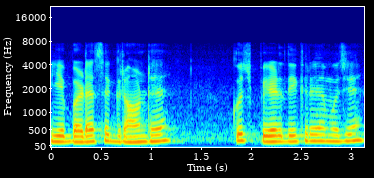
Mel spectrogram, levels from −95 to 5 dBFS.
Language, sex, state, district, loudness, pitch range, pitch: Hindi, male, Jharkhand, Sahebganj, -23 LUFS, 165-190 Hz, 175 Hz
